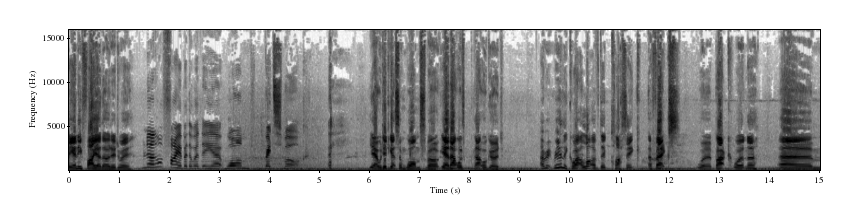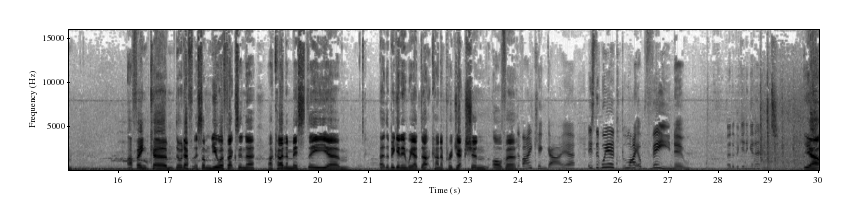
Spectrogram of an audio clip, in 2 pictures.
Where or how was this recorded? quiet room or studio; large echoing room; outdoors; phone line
outdoors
